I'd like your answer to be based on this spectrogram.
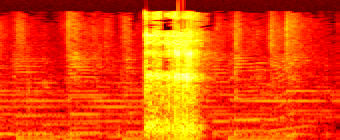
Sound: snorts

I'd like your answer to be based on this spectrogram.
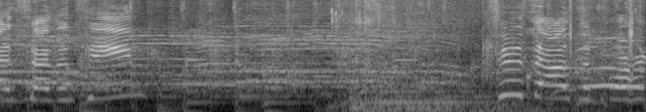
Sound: cheering

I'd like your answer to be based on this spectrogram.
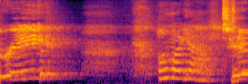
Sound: panting

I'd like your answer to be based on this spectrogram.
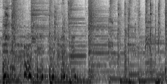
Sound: laughing

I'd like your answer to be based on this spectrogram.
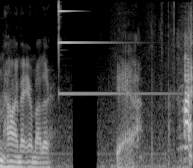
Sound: bell dings

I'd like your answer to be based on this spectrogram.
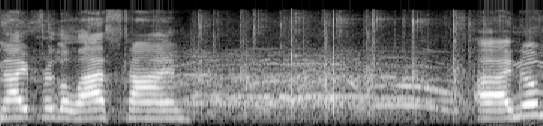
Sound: audience cheering

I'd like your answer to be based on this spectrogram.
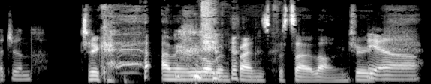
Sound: laughs

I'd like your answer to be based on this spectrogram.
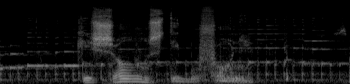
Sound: in Italian

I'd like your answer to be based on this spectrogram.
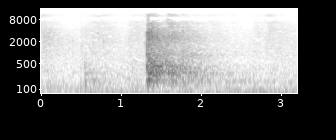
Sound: brick thrown on the floor

